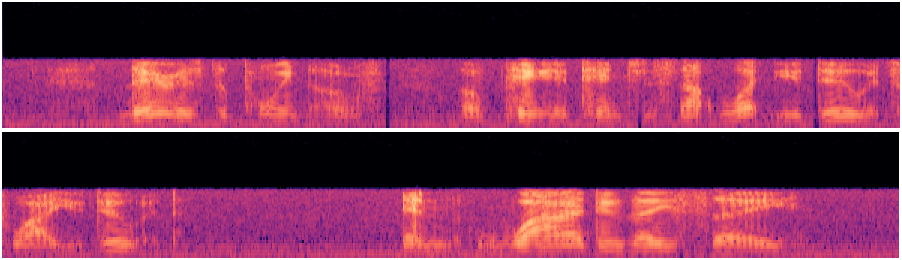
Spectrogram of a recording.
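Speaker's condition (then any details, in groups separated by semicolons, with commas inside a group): No condition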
